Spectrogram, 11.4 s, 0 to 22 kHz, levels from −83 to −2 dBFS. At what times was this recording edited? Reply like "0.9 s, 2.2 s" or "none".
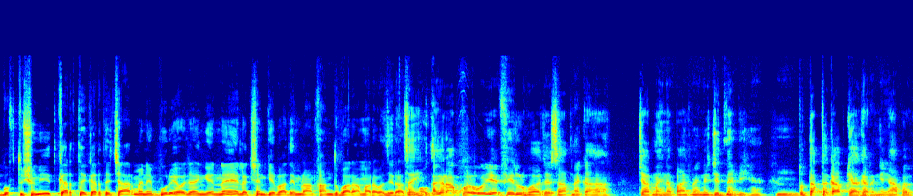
none

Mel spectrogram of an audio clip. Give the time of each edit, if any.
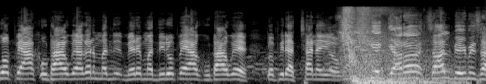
3.4 s

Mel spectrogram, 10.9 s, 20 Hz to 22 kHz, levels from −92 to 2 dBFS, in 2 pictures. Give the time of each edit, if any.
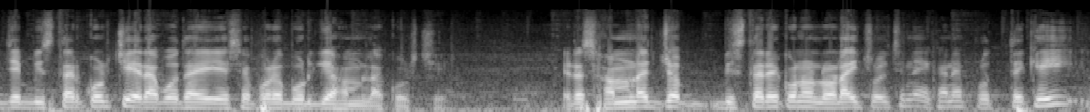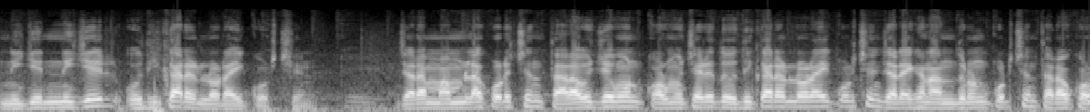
none

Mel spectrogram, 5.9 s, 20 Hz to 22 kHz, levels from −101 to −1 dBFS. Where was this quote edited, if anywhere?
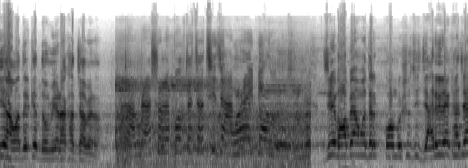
1.4 s, 4.0 s

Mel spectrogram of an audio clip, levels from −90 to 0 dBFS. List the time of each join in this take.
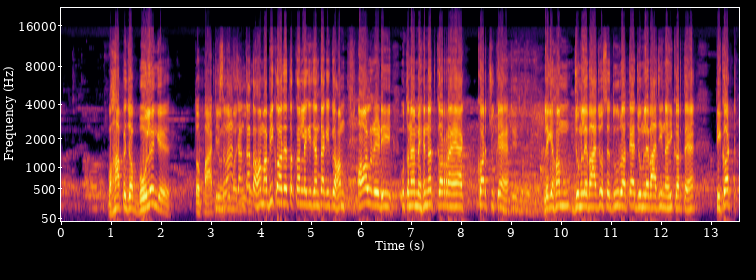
3.5 s

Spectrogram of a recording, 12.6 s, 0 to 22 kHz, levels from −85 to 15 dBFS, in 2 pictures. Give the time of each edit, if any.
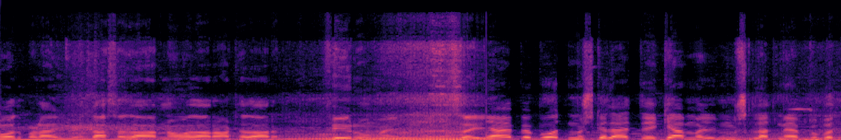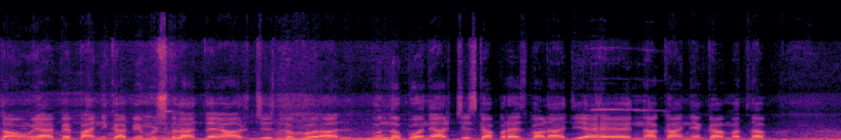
none

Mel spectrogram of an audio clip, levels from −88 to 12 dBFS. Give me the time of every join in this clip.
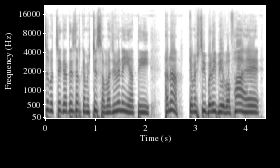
none

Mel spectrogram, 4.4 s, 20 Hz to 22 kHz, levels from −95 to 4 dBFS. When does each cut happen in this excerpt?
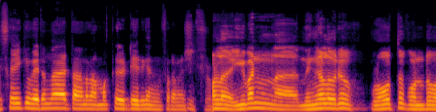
2.1 s

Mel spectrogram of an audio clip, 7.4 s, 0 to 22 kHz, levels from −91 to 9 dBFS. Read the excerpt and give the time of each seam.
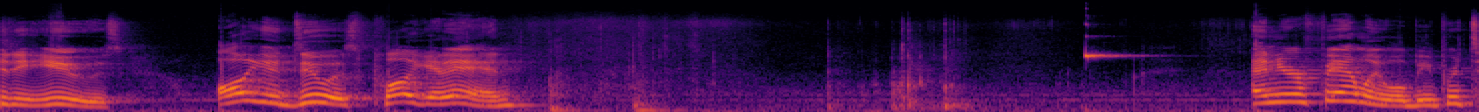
none

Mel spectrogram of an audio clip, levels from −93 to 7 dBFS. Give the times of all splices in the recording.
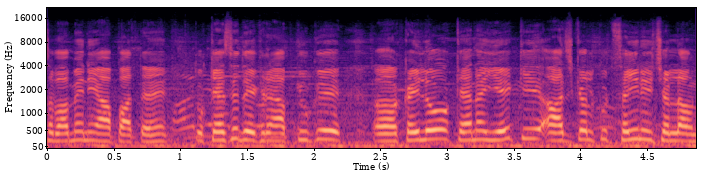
none

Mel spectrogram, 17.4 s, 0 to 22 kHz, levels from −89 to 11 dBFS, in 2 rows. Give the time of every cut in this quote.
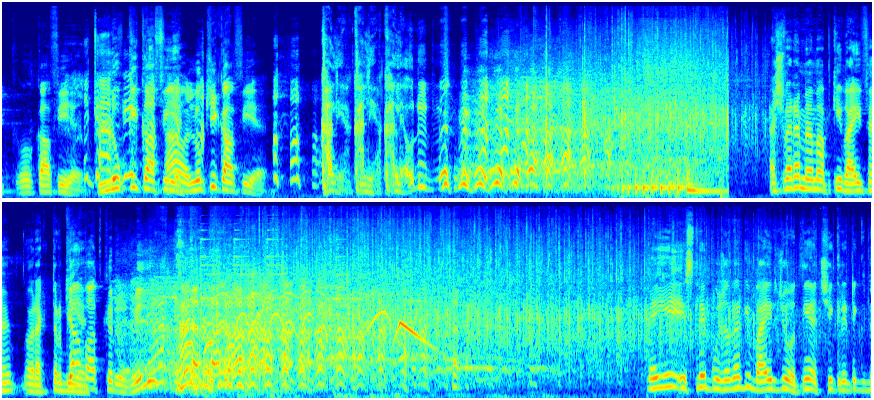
7.2 s

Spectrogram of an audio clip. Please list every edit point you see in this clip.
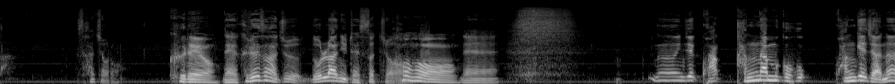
none

